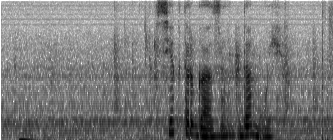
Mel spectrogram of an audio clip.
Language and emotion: Russian, neutral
